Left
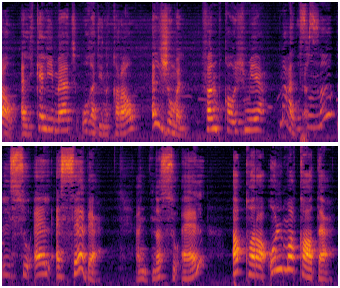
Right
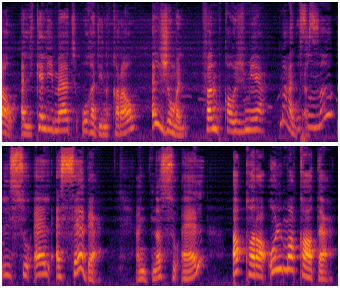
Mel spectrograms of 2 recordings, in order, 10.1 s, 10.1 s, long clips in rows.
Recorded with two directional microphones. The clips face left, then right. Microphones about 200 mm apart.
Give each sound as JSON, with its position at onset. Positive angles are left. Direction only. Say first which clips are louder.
{"t": 0.0, "sound": "a woman's voice", "louder": "right 3 dB", "side_deg": -50}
